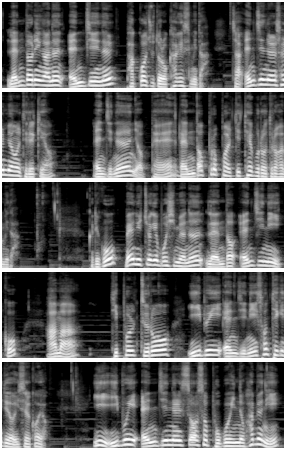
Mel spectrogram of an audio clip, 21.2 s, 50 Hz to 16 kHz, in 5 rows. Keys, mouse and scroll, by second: 9.1 click, 14.9-16.2 drag.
